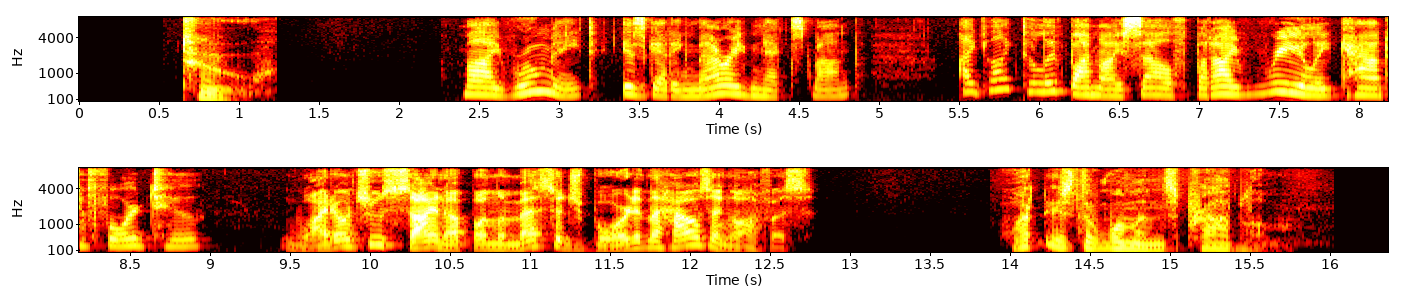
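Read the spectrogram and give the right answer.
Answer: She wants to live alone but can't afford it, as her roommate is getting married.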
